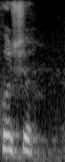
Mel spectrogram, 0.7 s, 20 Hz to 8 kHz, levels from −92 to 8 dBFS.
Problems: constant background noise, echo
